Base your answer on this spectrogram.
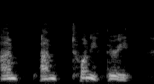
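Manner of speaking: plain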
